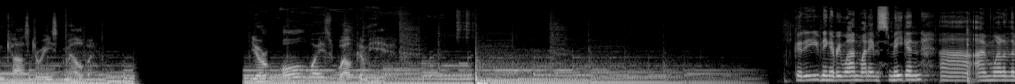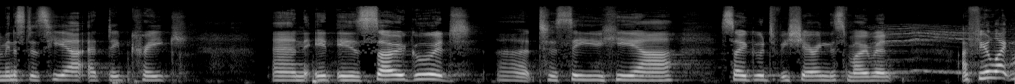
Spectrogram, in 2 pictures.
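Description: A call audio freeze runs from 1.33 to 2.45 s: the sound stops and stays silent for most of that 1.1 s gap, likely because delayed packets emptied the jitter buffer, then resumes without losing anything. A jitter buffer speed-up follows from 8.19 to 11.06 s, where repeated removal of short pitch-period pieces, around a second in all, makes the audio run at about 138% speed with unchanged pitch.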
